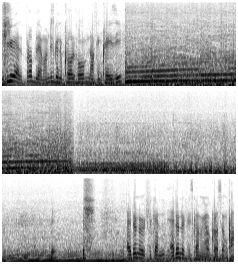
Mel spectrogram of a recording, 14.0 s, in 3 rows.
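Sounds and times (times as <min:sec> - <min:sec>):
motorcycle engine accelerating: 0:02.4 - 0:12.0
wind noise: 0:02.4 - 0:13.2.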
